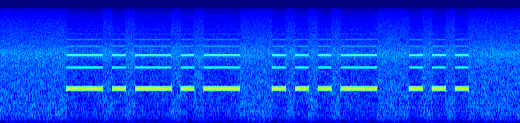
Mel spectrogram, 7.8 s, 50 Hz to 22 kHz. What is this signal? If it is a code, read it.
Morse code (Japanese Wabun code), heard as a keyed tone, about 7 wpm, 1180 Hz. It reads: サクラ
